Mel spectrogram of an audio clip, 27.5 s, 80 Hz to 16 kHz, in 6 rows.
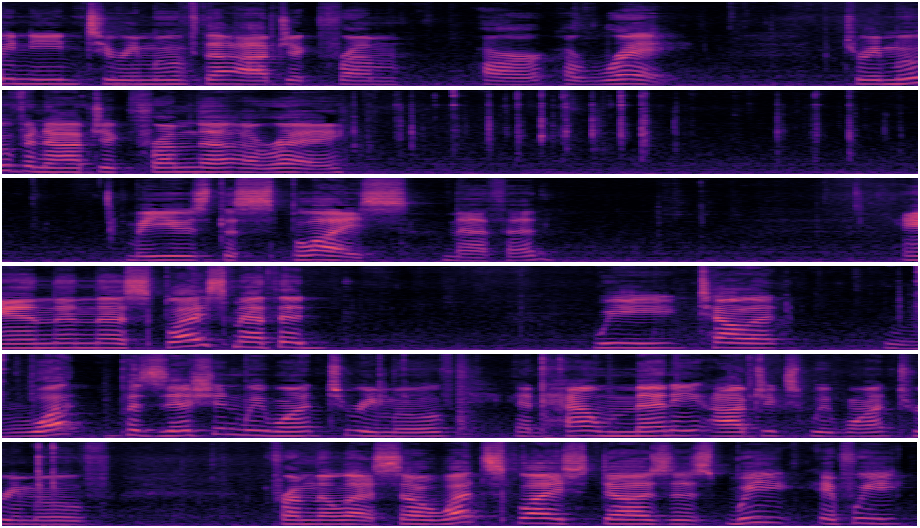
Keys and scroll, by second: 5.9-10.5 typing, 18.1 typing, 20.0-20.9 typing, 21.9-22.9 typing.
